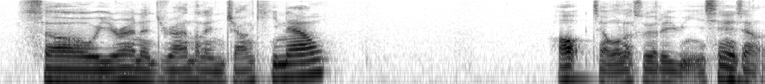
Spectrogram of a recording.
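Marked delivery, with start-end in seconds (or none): 0.1-2.1 rising pitch on the final word now. Going over the sound features of an English sentence, rising pitch on final now. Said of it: "最后一个单词now 语调上扬".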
